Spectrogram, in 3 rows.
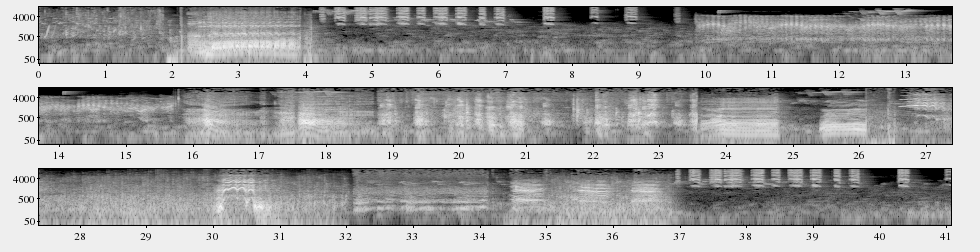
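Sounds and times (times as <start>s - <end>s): pigs grunting and squealing: 2.1s - 4.0s, 15.8s - 26.2s, 34.4s - 37.0s.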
